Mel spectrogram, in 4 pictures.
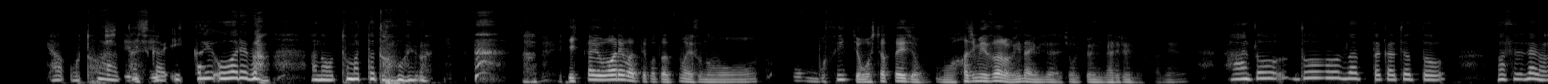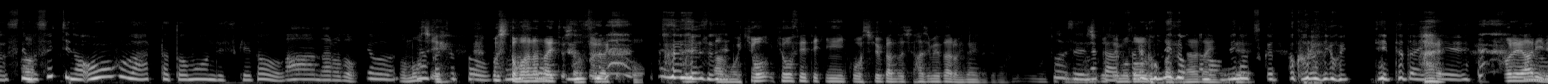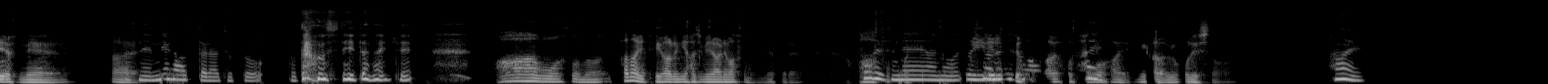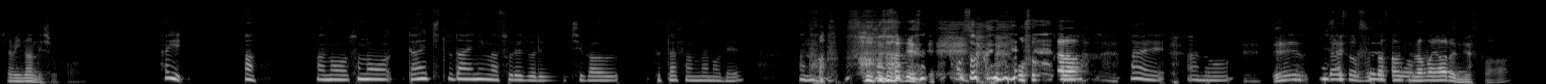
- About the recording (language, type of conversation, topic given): Japanese, advice, 毎日の生活に簡単なセルフケア習慣を取り入れるには、どう始めればよいですか？
- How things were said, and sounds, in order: laughing while speaking: "と思います"; chuckle; other background noise; tapping; laughing while speaking: "そ そうですね"; laughing while speaking: "それも目の あの、目のつくとこに置いていただいて"; laughing while speaking: "ボタン押していただいて"; unintelligible speech; laughing while speaking: "あの、ほうそく ほそくで、あの"; laughing while speaking: "そうなんですね"; chuckle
